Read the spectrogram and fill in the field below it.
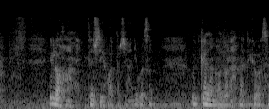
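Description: An elderly woman speaks softly and slowly nearby.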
